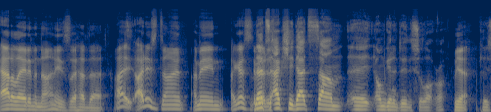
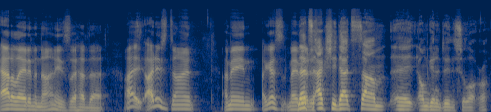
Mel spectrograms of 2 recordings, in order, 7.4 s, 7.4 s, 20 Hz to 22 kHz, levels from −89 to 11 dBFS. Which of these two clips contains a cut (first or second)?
first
